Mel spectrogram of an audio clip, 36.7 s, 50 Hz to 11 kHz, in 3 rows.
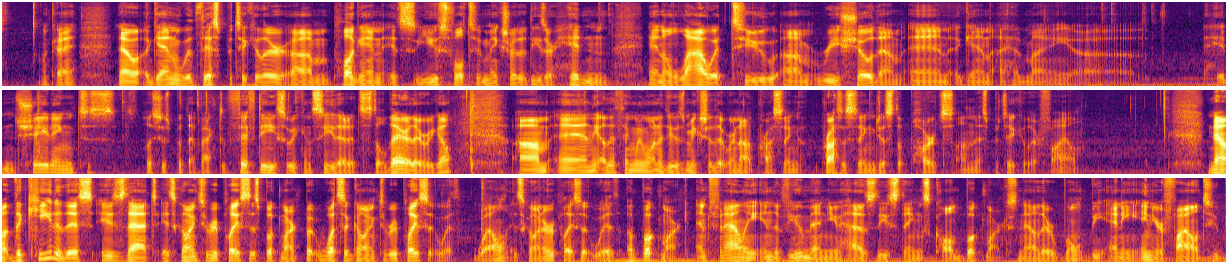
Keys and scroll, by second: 0.0-0.4 typing, 11.5 super+,, 13.8-14.7 typing.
